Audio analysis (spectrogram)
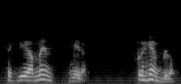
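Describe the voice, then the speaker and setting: A man's voice: sits high, animated, fast talker, narrow, tinny audio, slight background noise. A man teaching a casual spoken lesson, explaining step by step and often checking in with the listener.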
